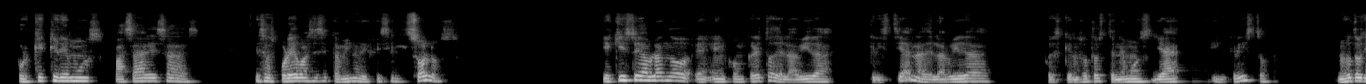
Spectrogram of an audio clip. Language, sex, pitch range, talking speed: Spanish, male, 125-160 Hz, 140 wpm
